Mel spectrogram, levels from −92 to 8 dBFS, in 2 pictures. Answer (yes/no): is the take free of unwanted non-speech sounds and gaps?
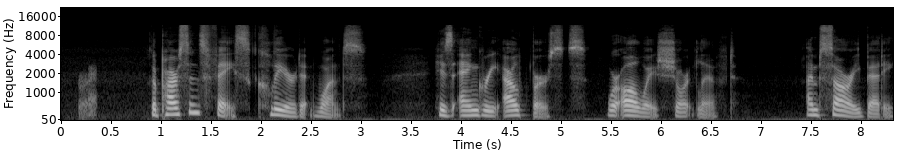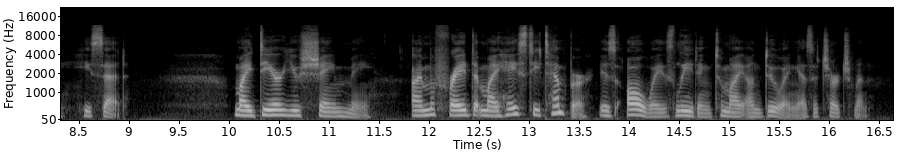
no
